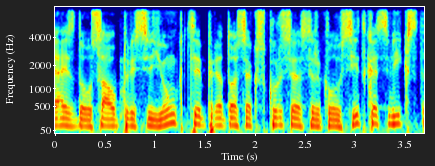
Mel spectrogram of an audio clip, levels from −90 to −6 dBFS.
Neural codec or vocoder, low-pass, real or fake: vocoder, 22.05 kHz, 80 mel bands, WaveNeXt; 7.2 kHz; fake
